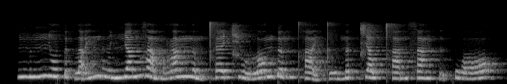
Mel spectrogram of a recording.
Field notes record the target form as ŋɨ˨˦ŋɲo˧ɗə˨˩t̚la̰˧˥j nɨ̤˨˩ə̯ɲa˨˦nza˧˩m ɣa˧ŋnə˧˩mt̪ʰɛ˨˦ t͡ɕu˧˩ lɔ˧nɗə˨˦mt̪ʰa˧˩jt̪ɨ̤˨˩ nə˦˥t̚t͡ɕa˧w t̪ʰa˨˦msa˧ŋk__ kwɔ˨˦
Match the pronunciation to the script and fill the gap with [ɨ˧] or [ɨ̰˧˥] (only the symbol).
ɨ̰˧˥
